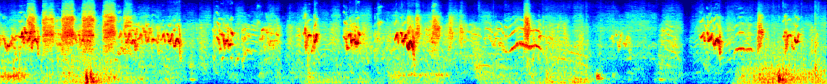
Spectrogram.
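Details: Colourful budgerigars chirping: varied squeaky warbles, short rising whistles and chattering twitters in uneven bursts with brief gaps, a few low knocks in the background.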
